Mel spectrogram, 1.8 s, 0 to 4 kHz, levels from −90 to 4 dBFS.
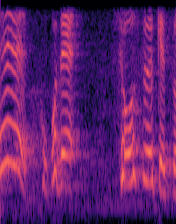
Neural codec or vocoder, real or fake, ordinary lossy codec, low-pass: none; real; AAC, 32 kbps; 3.6 kHz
